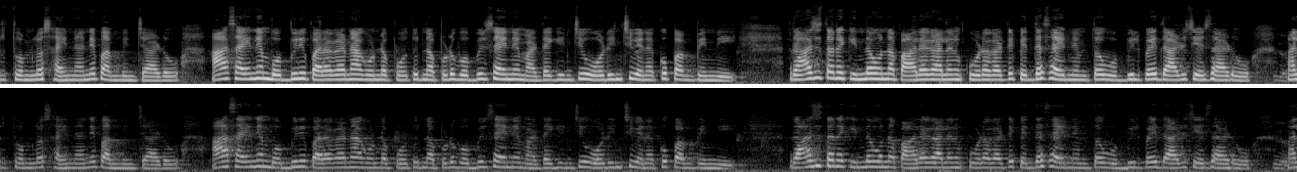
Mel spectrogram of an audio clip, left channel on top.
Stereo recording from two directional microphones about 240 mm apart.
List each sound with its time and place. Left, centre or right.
0.1 s a woman's voice: left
